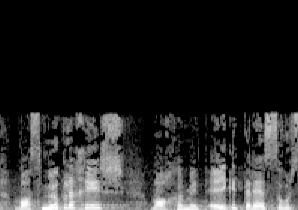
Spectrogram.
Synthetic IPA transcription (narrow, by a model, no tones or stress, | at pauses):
ʋɑːsmøɡləχɪʃ | mɑχəmɪtɛɪɡətəɾɛsuɾs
